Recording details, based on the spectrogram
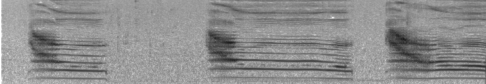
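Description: A black-footed cat gives three long, harmonic, meow-like calls, each falling slightly in pitch.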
